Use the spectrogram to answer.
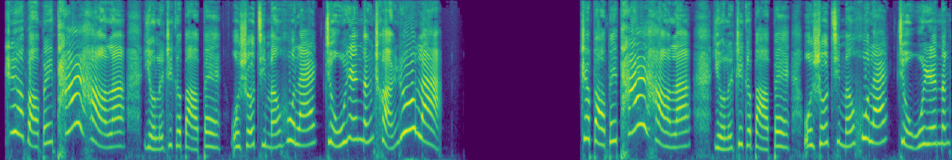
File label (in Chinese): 动画片, 女; 椒图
